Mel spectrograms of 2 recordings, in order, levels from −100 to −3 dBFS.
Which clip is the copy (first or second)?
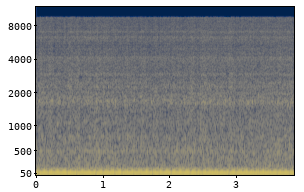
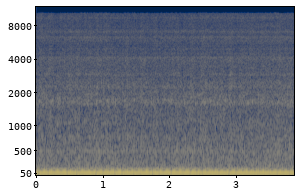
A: second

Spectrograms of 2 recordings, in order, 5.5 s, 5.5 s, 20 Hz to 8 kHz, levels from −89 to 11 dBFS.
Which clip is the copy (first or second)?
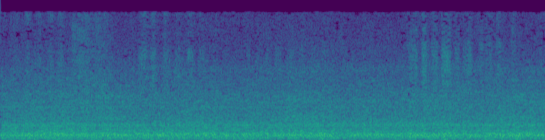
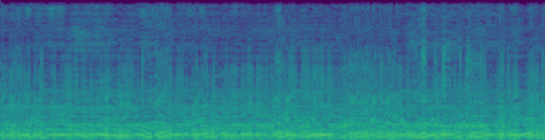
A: second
